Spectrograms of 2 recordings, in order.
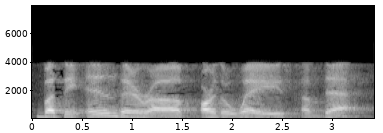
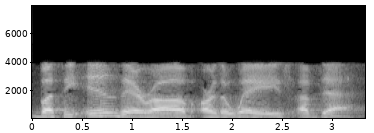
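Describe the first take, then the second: Both takes have the same delivery.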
